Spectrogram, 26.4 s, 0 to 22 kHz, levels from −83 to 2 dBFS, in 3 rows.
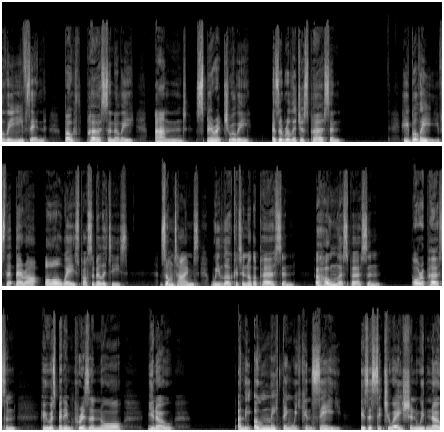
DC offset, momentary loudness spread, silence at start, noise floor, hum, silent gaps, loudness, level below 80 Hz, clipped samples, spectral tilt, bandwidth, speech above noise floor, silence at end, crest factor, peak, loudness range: under 0.1%; 11 LU; 0 s; -68 dBFS; none; none; -21 LUFS; -68 dBFS; under 0.1%; -4 dB/octave; 19.5 kHz; 47 dB; 0 s; 18 dB; -4 dBFS; 3 LU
